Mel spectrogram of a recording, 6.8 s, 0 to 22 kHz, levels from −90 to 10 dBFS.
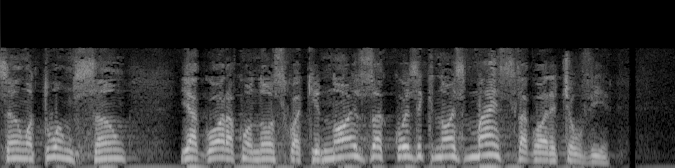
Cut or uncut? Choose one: cut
